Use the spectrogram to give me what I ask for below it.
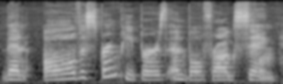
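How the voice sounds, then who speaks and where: In an unhurried mid-range voice with vocal fry, a woman teacher reads a picture book to young children. She explains things plainly, asks them questions, and gives key words expressive emphasis.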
